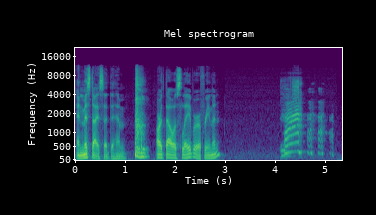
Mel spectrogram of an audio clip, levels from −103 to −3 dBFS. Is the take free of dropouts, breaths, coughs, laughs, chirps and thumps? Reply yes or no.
no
